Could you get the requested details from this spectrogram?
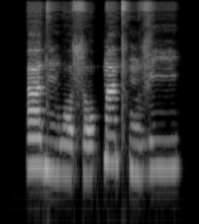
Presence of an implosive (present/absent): absent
